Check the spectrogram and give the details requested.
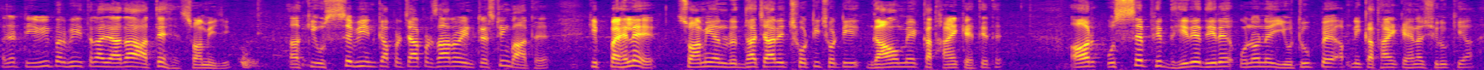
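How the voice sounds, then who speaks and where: A male field reporter asking gentle questions and explaining the situation to camera in an on-location interview. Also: on the high side, moderate pace, a little hiss or hum.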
